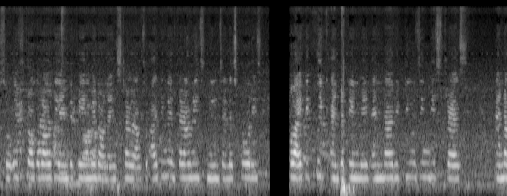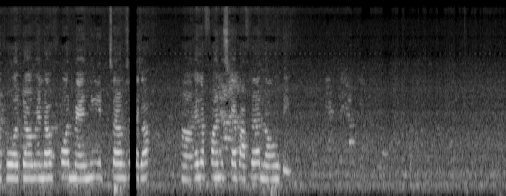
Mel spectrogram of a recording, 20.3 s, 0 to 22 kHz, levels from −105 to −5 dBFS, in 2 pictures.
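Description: At 5.38 to 5.83 s and again at 12.72 to 12.92 s the speech falls into a digital broadcast dropout. The receiver mutes with a quick 20 ms fade after losing frames of roughly 43 ms each. The clean silence, with no hiss or smeared concealment, marks it apart from analogue fading or packet-loss patching.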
